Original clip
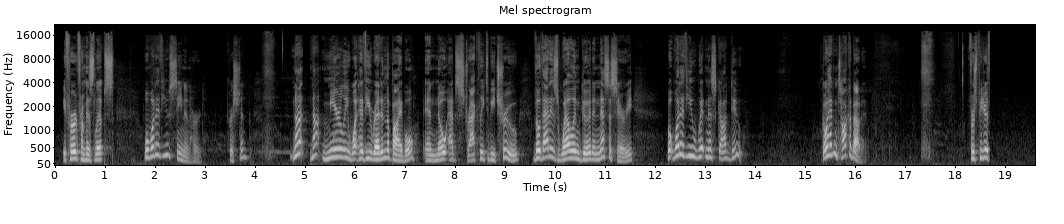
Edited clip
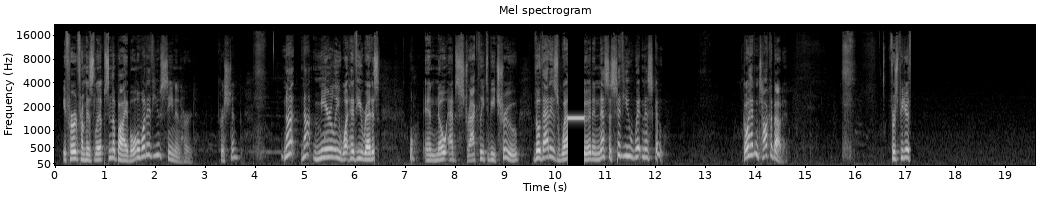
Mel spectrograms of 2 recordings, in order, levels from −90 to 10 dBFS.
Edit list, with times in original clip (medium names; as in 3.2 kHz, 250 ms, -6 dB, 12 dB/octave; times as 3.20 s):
1.08–1.82 s: swap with 6.57–7.13 s
10.25–10.59 s: bleep 1.43 kHz -16 dBFS
11.26–12.53 s: delete
13.32–13.63 s: delete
